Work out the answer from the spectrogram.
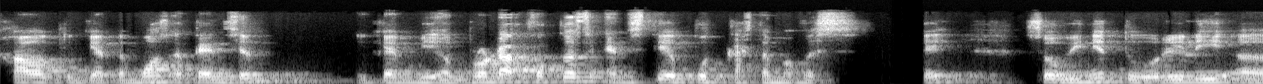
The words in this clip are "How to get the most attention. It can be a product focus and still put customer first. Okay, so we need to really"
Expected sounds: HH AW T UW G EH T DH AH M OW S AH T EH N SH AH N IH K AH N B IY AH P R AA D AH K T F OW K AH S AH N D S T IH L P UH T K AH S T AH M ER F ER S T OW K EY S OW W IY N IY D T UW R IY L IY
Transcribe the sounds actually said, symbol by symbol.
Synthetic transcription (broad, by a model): HH AW T UW G EH T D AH M OW S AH T EH N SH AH N IH K AH N B IY AH P R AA D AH K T F OW K AH S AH N S T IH L P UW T K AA S T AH M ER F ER S OW K EY S OW W IY N IY D T UW R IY L IY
